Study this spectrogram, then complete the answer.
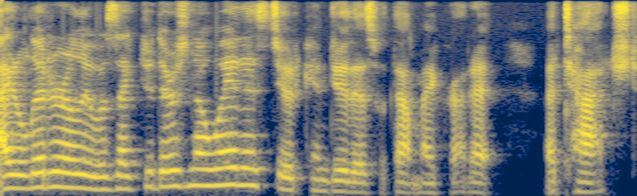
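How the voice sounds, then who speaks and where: A woman's very fast, animated delivery with lively intonation over a quiet background. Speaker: podcast host. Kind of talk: casual chat.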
